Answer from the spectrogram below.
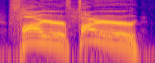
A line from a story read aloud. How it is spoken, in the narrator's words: they shouted in wild voices of alarm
